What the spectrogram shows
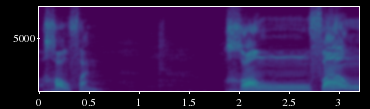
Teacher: berhenti di tanwin fathah setelahnya Alif maka jadi Mad iwad dua harakat panjang dua harakat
